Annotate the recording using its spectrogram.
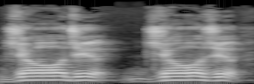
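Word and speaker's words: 成就: 발음이 어려워요. 조주. 요거는 발음 때문에 N1쯤에서 많이 언급됩니다만은 다 슈슈 하다가 요 성취만 발음이 조주가 되니까 챙겨둘 만한 부분이 있습니다.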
